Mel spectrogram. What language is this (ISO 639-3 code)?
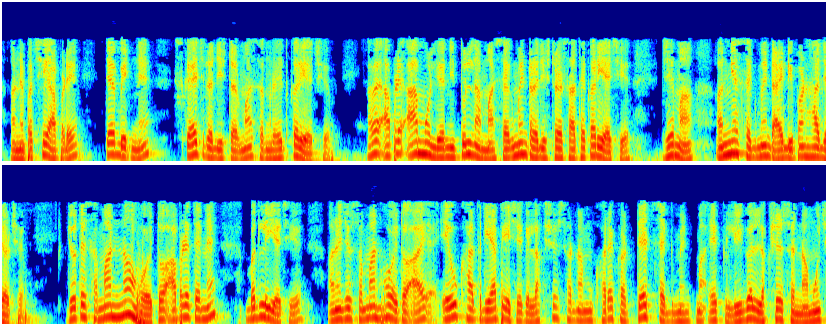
guj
